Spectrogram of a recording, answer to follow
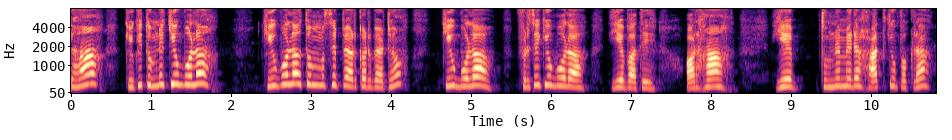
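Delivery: loud, high repeated why; angry berating. Acted. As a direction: scold him for saying it. Rani berates Vikas. (डाँटते हुए सवाल)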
